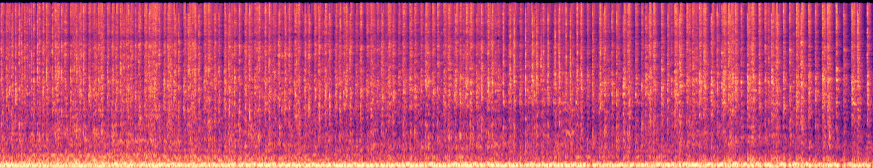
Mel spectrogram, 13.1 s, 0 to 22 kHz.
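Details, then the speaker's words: Freshly built 21-stud prewar Ford flathead V8, Winfield cam, dual-carb Arco manifold, custom headers, first startup: deep loud lumpy idle, steady with no knocks or misses; healthy idle. "Holy crap, my heart is racing like a freighter. That thing sounds wicked. It needs no pipes."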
